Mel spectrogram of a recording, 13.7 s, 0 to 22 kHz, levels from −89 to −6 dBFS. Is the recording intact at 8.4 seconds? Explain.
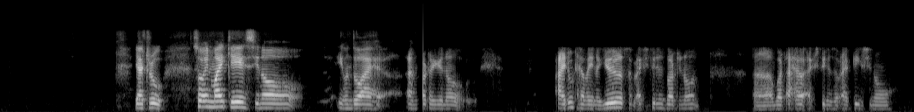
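No. From 6.35 s to the end, the call is in a fallback to narrowband, switching from AMR-WB at 23.85 kbit/s to AMR-NB at 5.9 kbit/s. Nothing above 4 kHz survives, so the speech turns dull and rough, and a spectrogram shows a hard, flat ceiling at 4 kHz from 6.35 s onward.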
